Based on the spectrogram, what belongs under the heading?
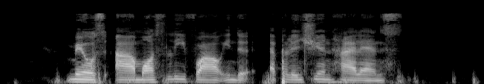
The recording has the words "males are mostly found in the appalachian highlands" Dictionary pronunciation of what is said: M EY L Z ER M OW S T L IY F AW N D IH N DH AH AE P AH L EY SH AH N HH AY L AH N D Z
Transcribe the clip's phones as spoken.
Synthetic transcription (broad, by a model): M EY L S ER M OW S T L IY F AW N IH N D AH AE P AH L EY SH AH N HH AY L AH N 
